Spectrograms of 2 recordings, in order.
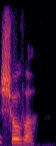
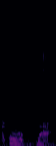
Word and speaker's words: Kova: With ch, Shova. Shova. Yeah, I did that, and if you look at the actual pronunciation now of it in the on next to its name, it says Kova. Because originally I had CHO, which is the appropriate IPA spelling of co, but no one was doing it.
